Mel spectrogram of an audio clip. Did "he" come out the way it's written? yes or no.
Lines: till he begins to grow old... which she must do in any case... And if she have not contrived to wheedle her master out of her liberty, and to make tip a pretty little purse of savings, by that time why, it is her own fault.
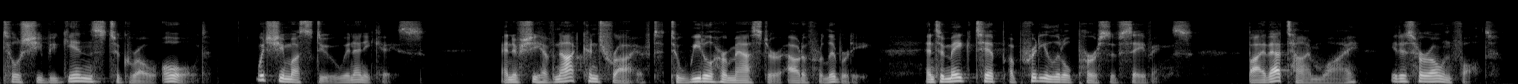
no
